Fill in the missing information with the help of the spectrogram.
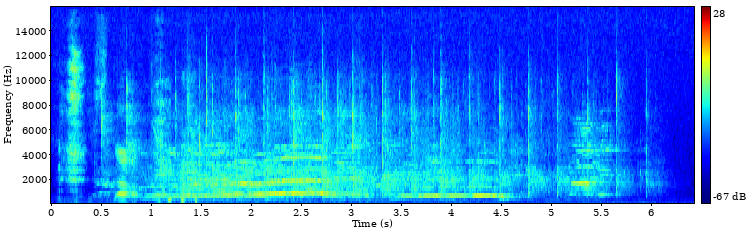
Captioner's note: audience cheers and applauds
